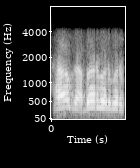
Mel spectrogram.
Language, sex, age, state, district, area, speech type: Marathi, male, 45-60, Maharashtra, Buldhana, rural, conversation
